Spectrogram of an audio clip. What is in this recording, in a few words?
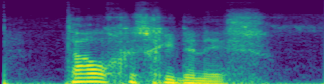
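"taalgeschiedenis", Dutch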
